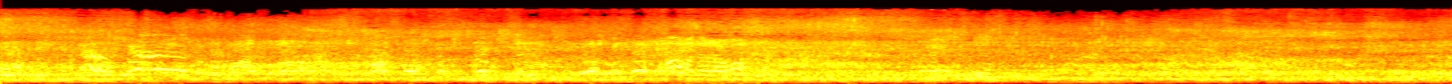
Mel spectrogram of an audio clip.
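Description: Small kart engines buzz and whine as karts race around a track.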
